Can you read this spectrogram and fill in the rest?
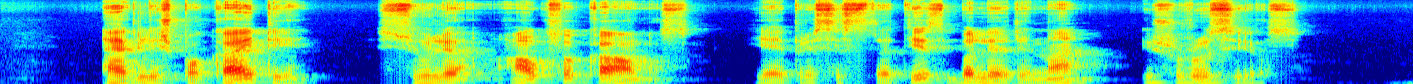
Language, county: Lithuanian, Vilnius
